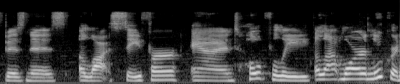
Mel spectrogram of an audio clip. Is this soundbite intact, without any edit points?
no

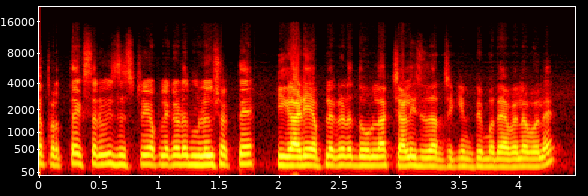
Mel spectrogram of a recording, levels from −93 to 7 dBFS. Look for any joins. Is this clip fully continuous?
no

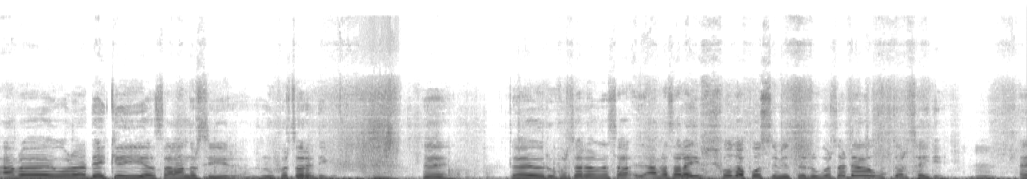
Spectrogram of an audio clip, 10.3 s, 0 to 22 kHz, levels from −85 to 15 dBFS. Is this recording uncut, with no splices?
yes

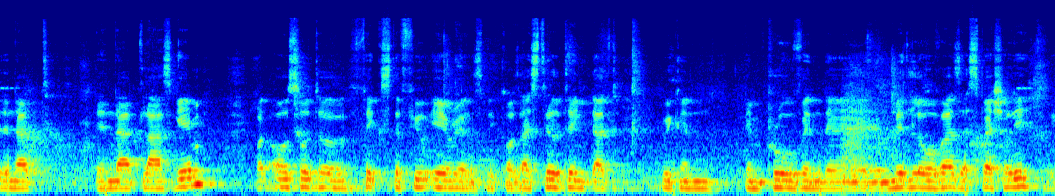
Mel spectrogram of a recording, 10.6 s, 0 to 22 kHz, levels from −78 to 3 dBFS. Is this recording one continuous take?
yes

